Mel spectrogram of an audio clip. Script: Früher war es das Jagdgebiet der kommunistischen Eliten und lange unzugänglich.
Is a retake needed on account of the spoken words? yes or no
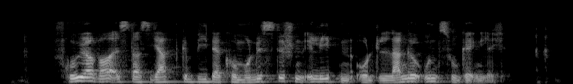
no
